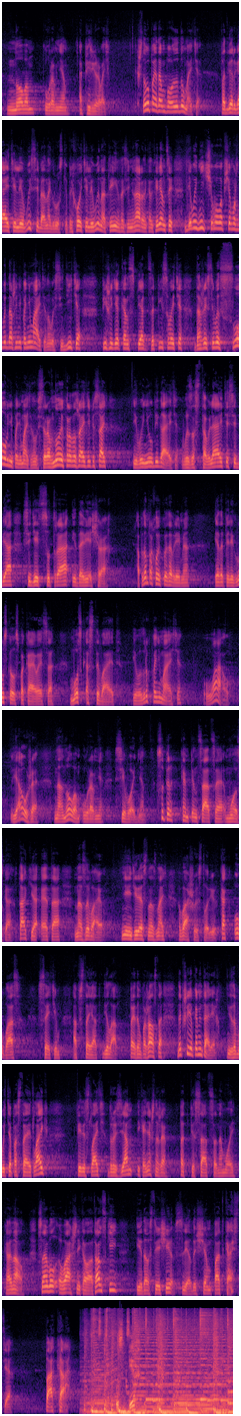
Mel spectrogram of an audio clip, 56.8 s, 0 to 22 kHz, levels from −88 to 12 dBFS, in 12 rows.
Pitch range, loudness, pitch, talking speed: 105-160 Hz, -20 LUFS, 125 Hz, 145 wpm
